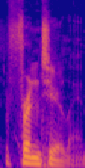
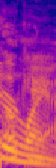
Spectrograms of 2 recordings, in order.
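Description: First: It is said in the speaker's usual accent. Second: It is said in the boss's odd accent.

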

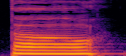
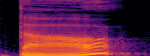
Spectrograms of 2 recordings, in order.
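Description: First: The pitch stays high and level. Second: The pitch rises from middle to high.

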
